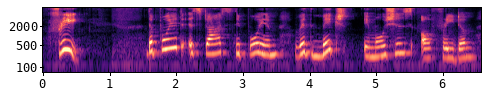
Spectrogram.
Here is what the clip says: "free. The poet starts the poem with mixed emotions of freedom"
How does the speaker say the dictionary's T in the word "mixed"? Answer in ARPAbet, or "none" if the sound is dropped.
none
